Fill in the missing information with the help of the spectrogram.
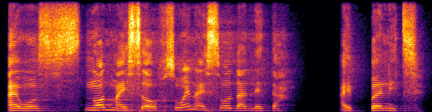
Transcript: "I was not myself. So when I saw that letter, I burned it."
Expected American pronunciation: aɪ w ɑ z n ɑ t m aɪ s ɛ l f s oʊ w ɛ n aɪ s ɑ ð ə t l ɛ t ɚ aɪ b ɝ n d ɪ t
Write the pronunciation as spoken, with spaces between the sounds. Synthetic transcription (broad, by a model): aɪ w ɑ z n ɑ t m aɪ s ɛ l f s oʊ w ɛ n aɪ s ɑ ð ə t l ɛ t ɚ aɪ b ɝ n ɪ t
